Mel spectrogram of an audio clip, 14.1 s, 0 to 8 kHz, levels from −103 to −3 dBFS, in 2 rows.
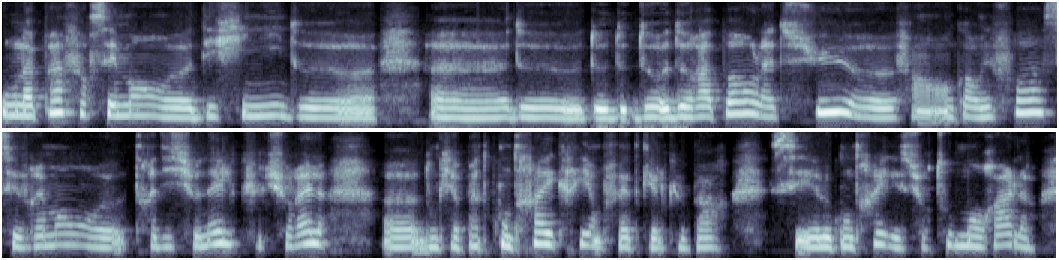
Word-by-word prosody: on 215 -3 +1
n'a 205 -1 +5
pas 265 +5 +5
forcément, 210 -6 0
heu, 175 -1 +2
défini 200 +3 -2
de, 175 - 0 0.4
heu - - -2
heu, 175 0 0
de 175 -2 +2
de 165 - +8
de 160 0 +3
de 165 +2 +4
de 195 +3 +4
rapport 195 +7 +2
là-dessus. 265 +7 +5
Heu, 180 -4 0
enfin, 180 - -6
encore 195 -11 -2
une 185 - -2
fois, 265 +7 +2
c'est 265 -6 +2
vraiment, 205 +1 -7
heu, 175 - -4
traditionnel, 195 +6 -2
culturel, 245 +5 -1 0.4
heu, 180 0 0
donc 180 -1 -4
il - - -3
y - - -1
a - - -14
pas 200 - -5
de - - -15
contrat 240 +3 0
écrit, 230 0 -1
en - - -3
fait, 180 -1 -5
quelque 175 -2 -6
part. 180 +1 -8 0.3
C'est - - +4
le 185 - +4
contrat, 185 +6 -4
il 220 - -6
est - - -3
surtout 175 +6 -4
moral. 205 -1 -4
190 Hz, 195 wpm, -22 LUFS, 175-225 Hz, 0.4 s, de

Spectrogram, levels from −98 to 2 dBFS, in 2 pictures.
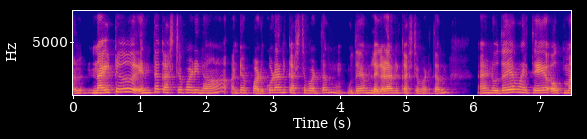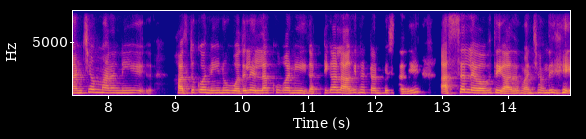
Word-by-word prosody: అన్ 195 +3 -1 0.3
night 255 +5 +5 0.4
ఎంత 235 +5 0
కష్టపడినా 245 -3 -1 0.4
అంటే 215 +3 -3
పడుకోడానికష్టపడతాం, 225 +1 -2 0.3
ఉదయం 210 +3 0
లెగడానికష్టపడతాం. 195 -1 0 0.6
అండ్ 225 +1 +1
ఉదయం 250 +6 +4
అయితే 235 -1 +1 0.3
ఒక 215 - -3 0.2
మంచం 220 +6 0
మనని 225 -1 -1 0.7
హత్తుకొని 225 +2 +1
నువ్వొదిలెళ్ళకు 225 +1 +1
అని 220 0 -1 0.2
గట్టిగా 195 +6 -2
లాగినట్టనిపిస్తది. 215 -1 -2 0.5
అస్సల్లేవబుద్ది 235 -4 +2
కాదు 190 +1 +3
మంచం 205 +4 -2
దిగి 245 0 +2
225 Hz, 90 wpm, -23 LUFS, 210-240 Hz, 0.7 s, night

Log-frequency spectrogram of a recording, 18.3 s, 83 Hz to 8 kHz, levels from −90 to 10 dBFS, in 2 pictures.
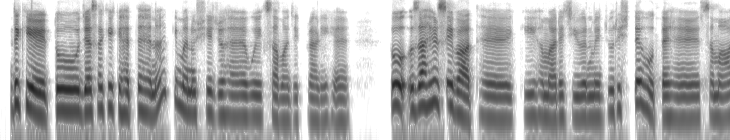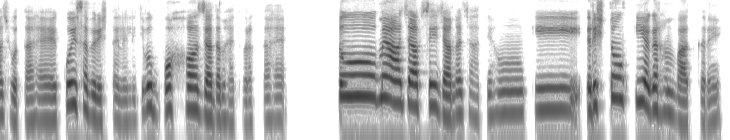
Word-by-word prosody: देखिए, 235 -8 +8
तो 215 +2 +7
जैसा 210 +2 +4
कि 240 +1 -2
कहते 215 0 -3
हैं 200 -3 -2
ना 185 - -1
कि 290 - -9
मनुष्य 205 -4 -1
जो 185 0 -4
है 180 -1 -4
वो 175 +1 -6
एक 175 -1 -4
सामाजिक 160 -2 -7
प्राणी 160 -1 -9
है। 160 -1 -9 0.5
तो - - +7
ज़ाहिर-सी 260 +2 +4
बात 180 -5 +2
है 170 -2 -2
कि 185 +3 -9
हमारे 175 -1 -4
जीवन 175 0 -4
में 175 0 -2
जो 210 +5 -6
रिश्ते 235 +6 -1
होते 205 -10 -1
हैं, 170 0 -4
समाज 175 +1 -6
होता 155 0 -10
है, 160 0 -10
कोई-सा 255 +7 -2
भी 185 -5 -6
रिश्ता 160 0 -10
ले 150 -1 -15
लीजिए 155 +8 -18
वो 245 - +3
बहुत 230 0 -1
ज़्यादा 175 -3 -1
महत्व 145 -3 -18
रखता 150 +2 -21
है। 165 0 -18 0.7
तो 345 0 +3
मैं 335 0 +2
आज 285 -3 +3
आपसे 255 0 +1
ये 250 - -2
जानना 185 -2 -3
चाहती 185 -2 -18
हूँ 200 +1 -10
कि 225 0 -6
रिश्तों 290 +7 -1
की 295 -1 -7
अगर 230 -3 +1
हम 205 -1 -9
बात 145 -3 -6
करें, 150 +2 -15
190 Hz, 185 wpm, -19 LUFS, 170-230 Hz, 0.7 s, देखिए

